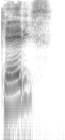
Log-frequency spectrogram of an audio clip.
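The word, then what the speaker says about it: χάρις: A primeira saudação, graça, ela, no original, ela é pronunciada como charis, e a sua escrita é como se fosse charis, né?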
